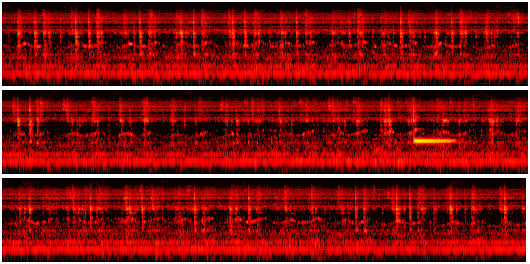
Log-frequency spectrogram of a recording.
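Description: Treadmill running, with a steady motor hum and the regular soft thud of footsteps on the belt. A single short beep from the console a little past the middle is the loudest sound.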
